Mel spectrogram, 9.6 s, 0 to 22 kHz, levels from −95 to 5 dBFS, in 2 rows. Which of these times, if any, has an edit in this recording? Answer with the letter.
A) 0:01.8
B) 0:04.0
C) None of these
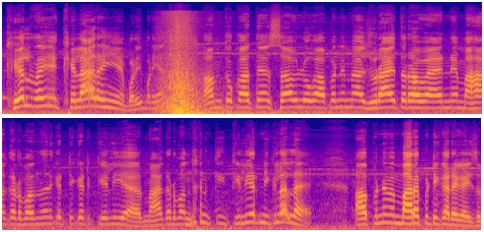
A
